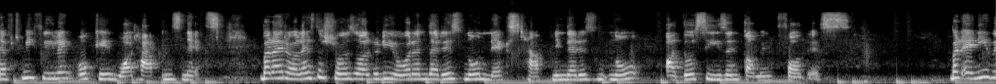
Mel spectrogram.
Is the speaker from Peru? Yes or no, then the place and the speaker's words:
no; India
